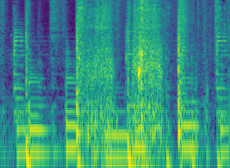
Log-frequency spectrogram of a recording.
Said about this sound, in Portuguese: hoje nós estamos tomando um tereré, ó. Dá uma escutada aí.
